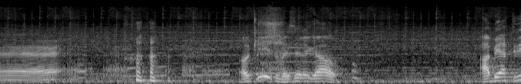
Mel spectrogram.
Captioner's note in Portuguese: Risada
